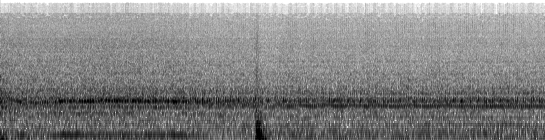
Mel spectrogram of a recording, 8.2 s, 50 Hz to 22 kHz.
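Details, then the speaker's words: 2004 PT Cruiser, first start after electrical wire splicing, lower intake and fuel rail reinstall and coolant top-up: steady, even idle with constant mid-pitched hum and one brief click; engine runs smoothly and sounds healthy. "There we go, guys. That sounds pretty healthy, so I'd call that a success."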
